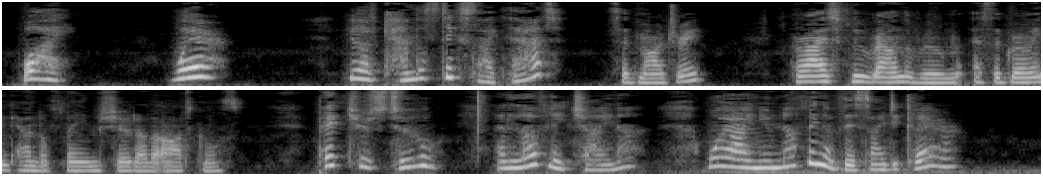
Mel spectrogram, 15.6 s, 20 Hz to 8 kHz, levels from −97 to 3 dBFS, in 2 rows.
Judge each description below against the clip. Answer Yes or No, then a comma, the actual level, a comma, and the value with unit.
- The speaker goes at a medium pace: No, slow, 125 wpm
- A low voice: No, high, 230 Hz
